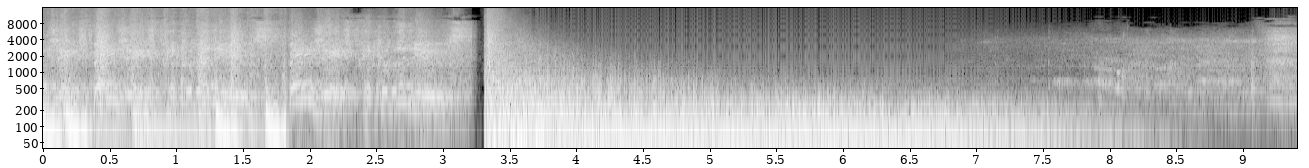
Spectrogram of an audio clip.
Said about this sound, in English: Explosion? Oh, they all end in an explosion.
